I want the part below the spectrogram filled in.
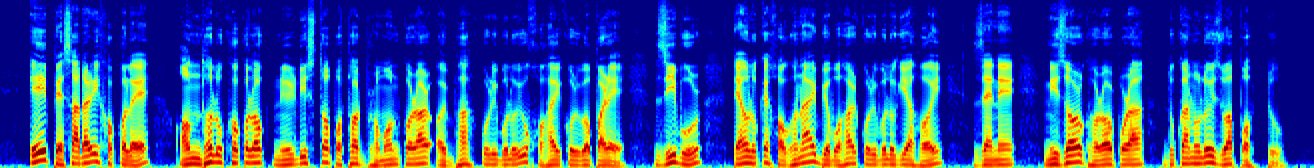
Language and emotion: Assamese, neutral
